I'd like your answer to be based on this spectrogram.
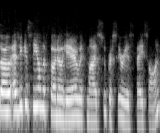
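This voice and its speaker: The speaker is a woman with a Dutch accent. She talks at a moderate pace. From Netherlands. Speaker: marine biologist. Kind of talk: educational presentation.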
